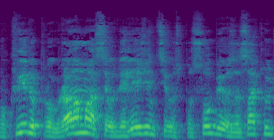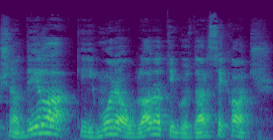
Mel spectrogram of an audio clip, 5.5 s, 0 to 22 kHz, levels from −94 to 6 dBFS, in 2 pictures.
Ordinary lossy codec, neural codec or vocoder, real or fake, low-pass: MP3, 64 kbps; vocoder, 44.1 kHz, 128 mel bands every 512 samples, BigVGAN v2; fake; 19.8 kHz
